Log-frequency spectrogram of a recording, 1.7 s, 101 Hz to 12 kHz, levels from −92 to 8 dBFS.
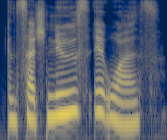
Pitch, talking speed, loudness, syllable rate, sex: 225 Hz, 180 wpm, -15 LUFS, 4.0 syllables/s, female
